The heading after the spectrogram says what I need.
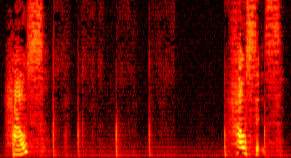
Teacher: end in a silent E an e that you don't pronounce when you add an s to these words you pronounce the E and you make an extra syllable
